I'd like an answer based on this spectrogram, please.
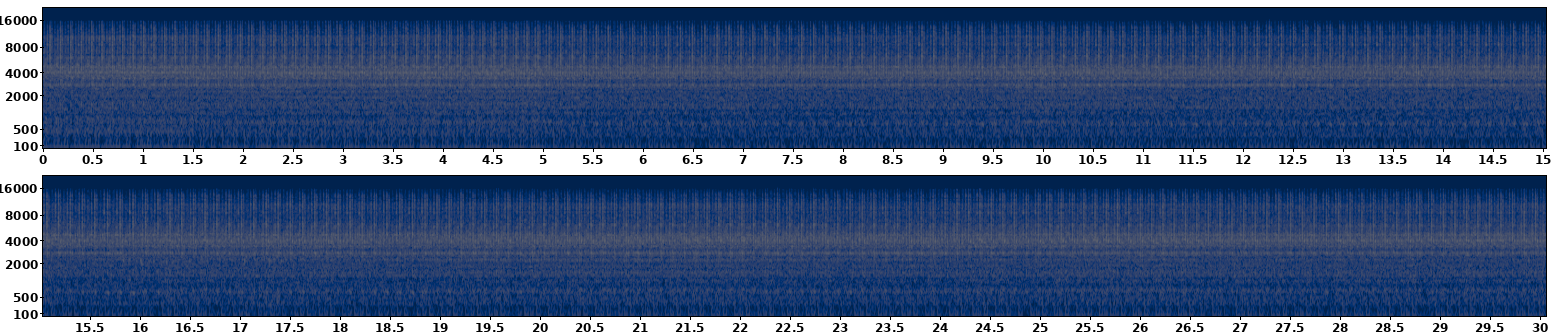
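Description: Small electric motor of a homemade toy concrete mixer running steadily as it turns the drum, with a high whine over a fast, fine rattle.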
